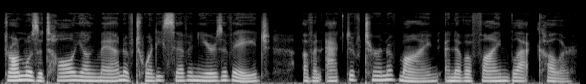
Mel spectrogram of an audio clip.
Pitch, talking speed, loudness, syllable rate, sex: 170 Hz, 245 wpm, -18 LUFS, 5.6 syllables/s, female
